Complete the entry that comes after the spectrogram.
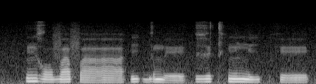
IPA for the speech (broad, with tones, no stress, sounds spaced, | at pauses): ĩ˦ ɣ ɔ˨ v a˦ f aː˦ | i˦˨ ɡ͡b ɪ˦ m e˨ | ɣ ɪ˦ tʰ ĩ˦ n i˦ pʰ e˦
